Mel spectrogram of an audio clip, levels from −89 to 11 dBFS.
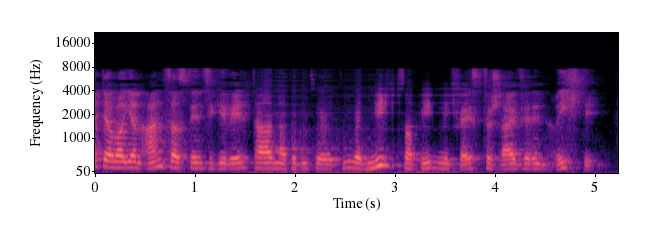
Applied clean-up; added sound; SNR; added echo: neural separator model SepFormer DNS4.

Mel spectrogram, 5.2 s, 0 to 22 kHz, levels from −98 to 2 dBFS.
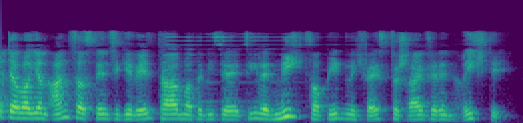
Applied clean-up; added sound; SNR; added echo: neural mask model DeepFilterNet 3.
